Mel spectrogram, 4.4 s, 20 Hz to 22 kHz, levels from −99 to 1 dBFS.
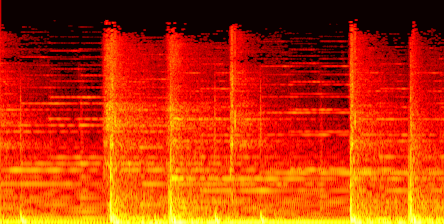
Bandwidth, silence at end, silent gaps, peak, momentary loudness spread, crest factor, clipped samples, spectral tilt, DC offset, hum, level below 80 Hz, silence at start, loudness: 13.5 kHz; 0 s; none; -2 dBFS; 10 LU; 16 dB; under 0.1%; -6 dB/octave; under 0.1%; none; -20 dBFS; 0 s; -21 LUFS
